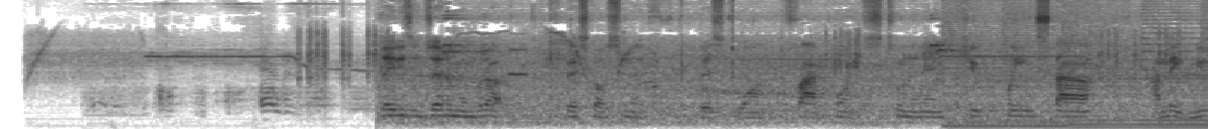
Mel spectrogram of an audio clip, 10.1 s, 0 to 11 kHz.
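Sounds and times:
high-pitched beep tone: 0:00.2 - 0:04.4.

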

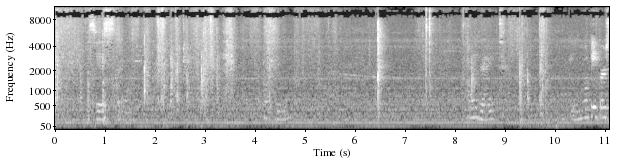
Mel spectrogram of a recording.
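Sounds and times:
paper shuffling: 0:00.0 - 0:05.8
steady low hum: 0:00.0 - 0:11.0.

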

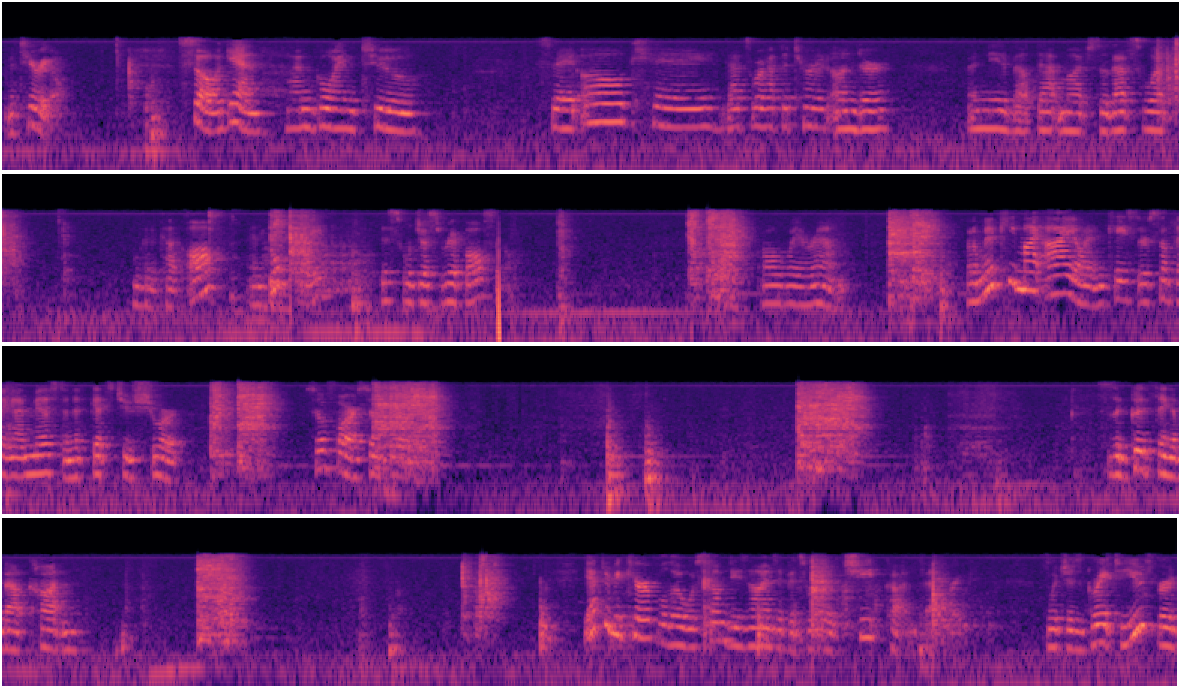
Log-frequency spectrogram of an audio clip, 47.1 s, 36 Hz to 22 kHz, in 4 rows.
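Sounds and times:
fabric tearing: 0:18.6 - 0:19.3, 0:20.6 - 0:21.2, 0:25.6 - 0:26.4, 0:27.3 - 0:28.1, 0:31.5 - 0:32.3, 0:37.3 - 0:37.8.

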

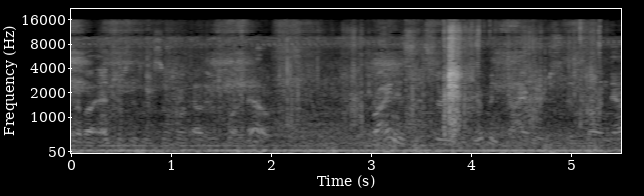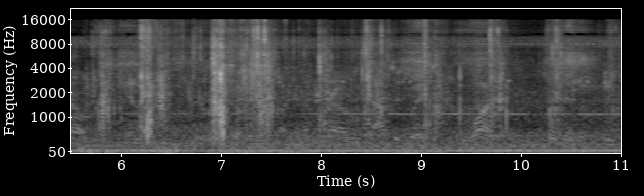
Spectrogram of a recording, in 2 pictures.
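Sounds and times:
footsteps crunching on gravel: 0:00.0 - 0:11.0
steady low rumble: 0:00.0 - 0:11.0.

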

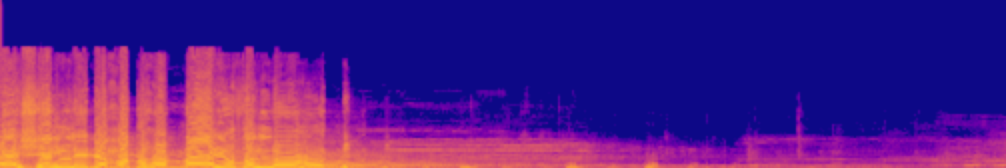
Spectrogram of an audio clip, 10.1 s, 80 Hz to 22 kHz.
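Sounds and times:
loud deep thump: 0:04.6 - 0:07.4
faint knocks: 0:04.6 - 0:08.2.

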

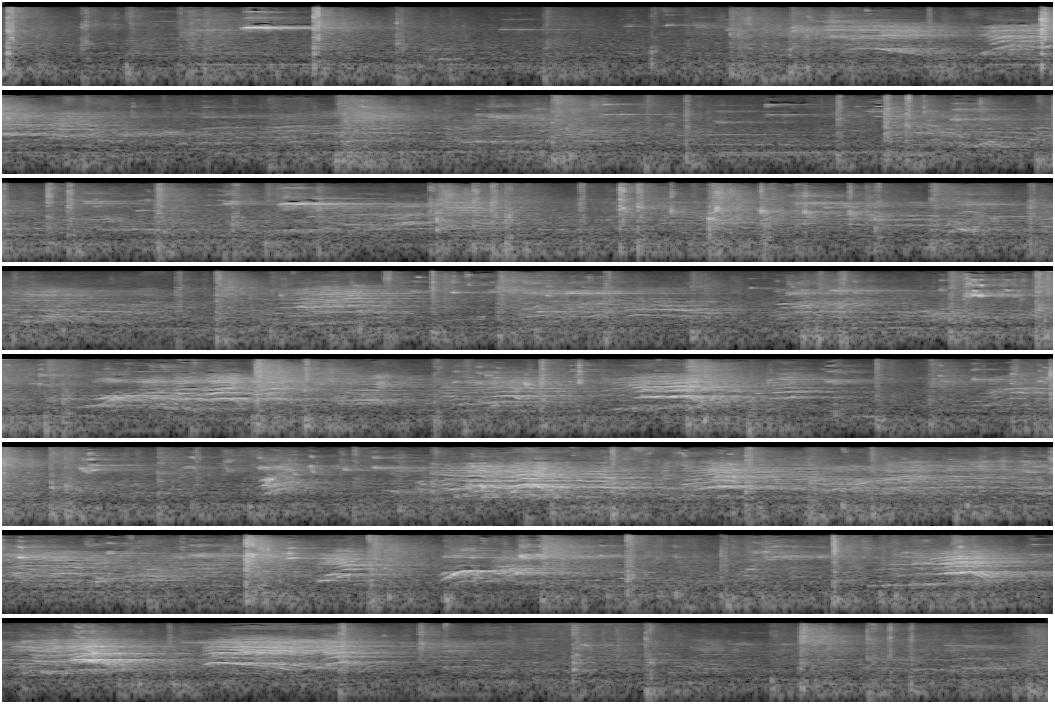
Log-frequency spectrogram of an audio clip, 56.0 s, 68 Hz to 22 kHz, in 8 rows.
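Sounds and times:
volleyball slaps echoing: 0:00.0 - 0:02.8
players' voices: 0:04.4 - 0:56.0.

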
